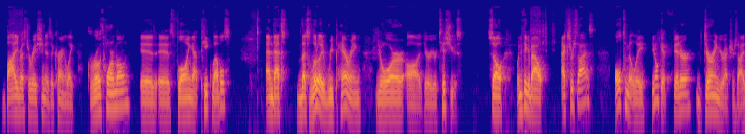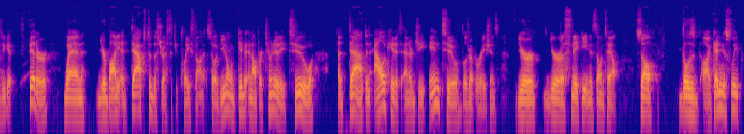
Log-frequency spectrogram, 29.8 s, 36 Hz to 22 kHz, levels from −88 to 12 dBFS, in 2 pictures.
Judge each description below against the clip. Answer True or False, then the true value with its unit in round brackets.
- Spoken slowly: False (165 wpm)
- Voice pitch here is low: True (105 Hz)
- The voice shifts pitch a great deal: True (6.1 semitones)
